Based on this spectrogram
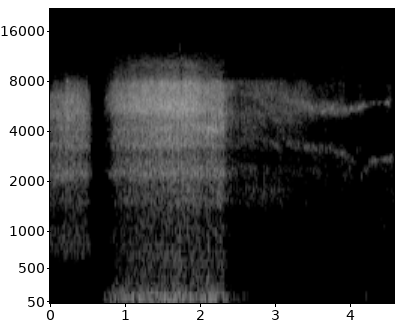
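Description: A long, forceful breath out during a yoga forward bend, a broad airy hiss lasting over a second after a brief opening puff, then giving way to faint, thin whistling tones.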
